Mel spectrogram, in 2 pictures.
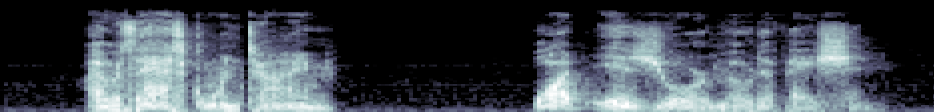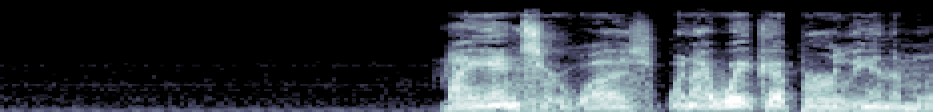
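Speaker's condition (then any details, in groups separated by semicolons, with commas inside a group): Throat cancer; tracheostomy tube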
